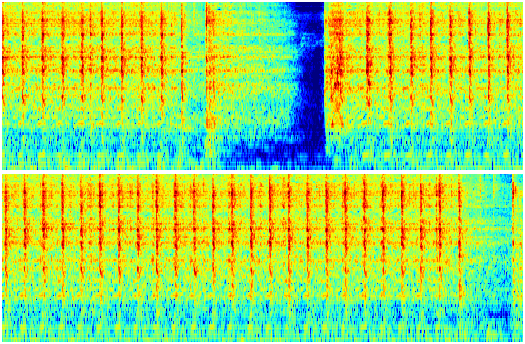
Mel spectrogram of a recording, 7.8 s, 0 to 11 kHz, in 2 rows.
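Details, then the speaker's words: Motorcycle with DIY LiFePO4 12 V battery after one year: fast, even starter cranking about 3.5 pulses a second, interrupted then resumed just as strong; battery not dropping after long cranking, healthy starter. "பார்த்தீங்கன்னா தெரியும் எந்த அளவுக்கு நம்ம self போட்டிருக்கோன்ட்டு. ஆனால் பார்த்தீங்கன்னா இது வரைக்கும் battery டவுனே ஆகலை."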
